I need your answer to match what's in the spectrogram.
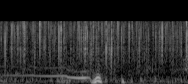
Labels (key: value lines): label: biophony, cascading saw
recorder: SoundTrap 600 or HydroMoth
